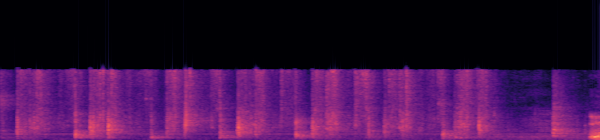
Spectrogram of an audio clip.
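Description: An oracle card deck being shuffled by hand: a run of short card slaps and swishes, roughly two a second, easing off briefly near the end.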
